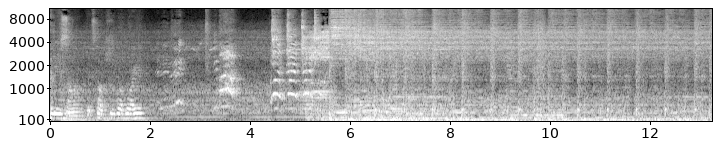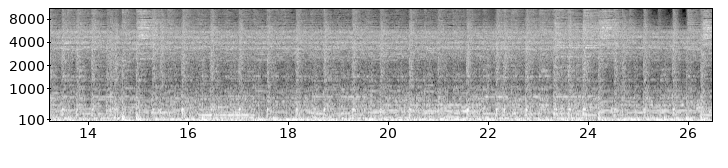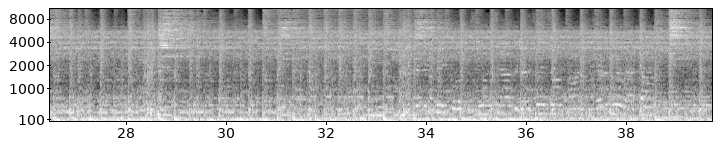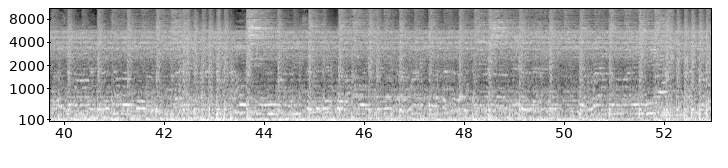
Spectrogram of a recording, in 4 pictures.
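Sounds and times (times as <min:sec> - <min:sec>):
bass guitar: 0:00.0 - 0:02.1, 0:03.4 - 0:52.9
distorted electric guitar: 0:00.0 - 0:52.9
pounding drum kit: 0:00.0 - 0:52.9.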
